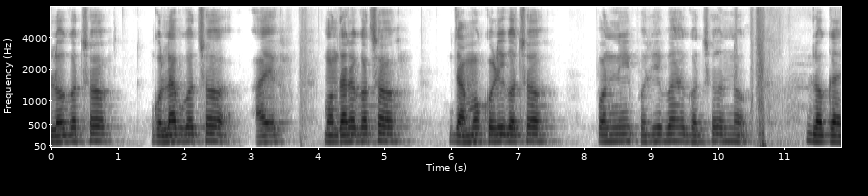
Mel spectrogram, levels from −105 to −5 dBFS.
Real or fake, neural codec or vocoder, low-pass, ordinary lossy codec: real; none; none; none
